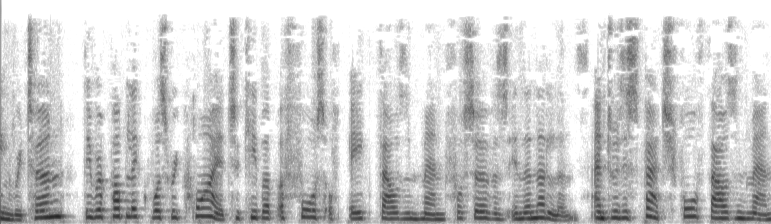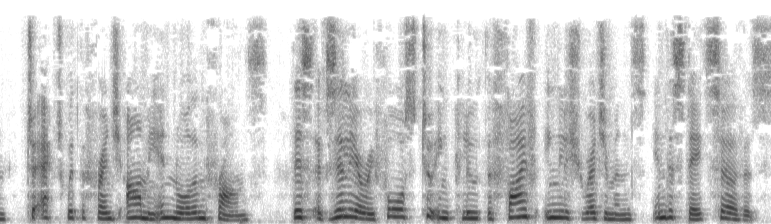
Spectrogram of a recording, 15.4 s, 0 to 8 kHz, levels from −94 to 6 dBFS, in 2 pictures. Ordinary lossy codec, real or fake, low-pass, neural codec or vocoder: AAC, 48 kbps; real; 7.2 kHz; none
